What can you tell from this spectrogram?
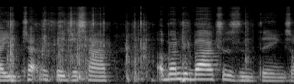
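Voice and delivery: usual speaking voice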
